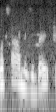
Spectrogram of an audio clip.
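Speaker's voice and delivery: put-on very quiet, drowsy, sleepy old woman's voice. Imitating another speaker who just woke up: imitating a grandma just woken up. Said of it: "like somebody grandma that just got woke up out of sleep".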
